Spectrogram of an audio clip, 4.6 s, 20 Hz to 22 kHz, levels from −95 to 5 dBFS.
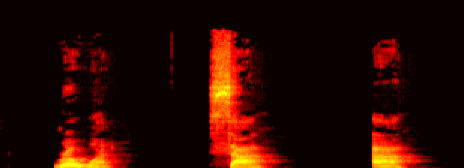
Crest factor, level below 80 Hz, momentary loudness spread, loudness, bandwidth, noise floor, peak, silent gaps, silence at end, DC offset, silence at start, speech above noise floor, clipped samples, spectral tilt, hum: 20 dB; -84 dBFS; 14 LU; -22 LUFS; 18 kHz; under -90 dBFS; -6 dBFS; 1.57-2.06 s, 3.15-3.71 s; 0.6 s; under 0.1%; 0.55 s; over 68 dB; under 0.1%; -2.5 dB/octave; none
